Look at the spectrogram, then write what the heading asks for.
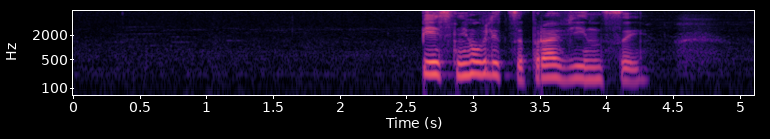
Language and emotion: Russian, positive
